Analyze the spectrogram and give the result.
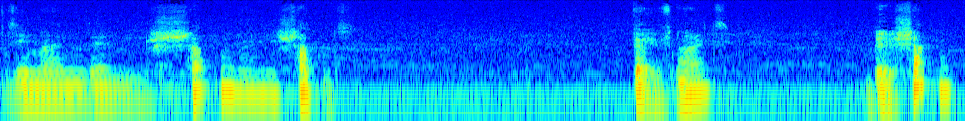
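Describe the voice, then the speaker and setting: Courtly, animated male sidekick. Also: medium pitch, takes it slowly, long pauses, slight background noise. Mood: wry. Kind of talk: radio crime drama acting.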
